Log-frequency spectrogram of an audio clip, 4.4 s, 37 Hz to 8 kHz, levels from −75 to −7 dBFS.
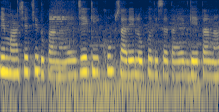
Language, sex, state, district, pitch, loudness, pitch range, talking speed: Marathi, female, Maharashtra, Pune, 220 Hz, -17 LUFS, 210-250 Hz, 165 wpm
